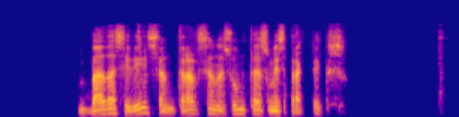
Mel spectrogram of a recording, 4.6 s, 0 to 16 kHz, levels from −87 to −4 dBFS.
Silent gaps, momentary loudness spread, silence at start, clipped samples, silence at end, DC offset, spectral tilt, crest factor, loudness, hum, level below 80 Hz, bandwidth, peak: 3.06-3.11 s; 10 LU; 0.8 s; under 0.1%; 1.15 s; under 0.1%; -4 dB/octave; 22 dB; -20 LUFS; none; -64 dBFS; 7.6 kHz; -2 dBFS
